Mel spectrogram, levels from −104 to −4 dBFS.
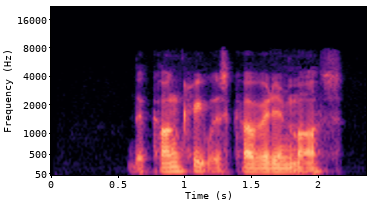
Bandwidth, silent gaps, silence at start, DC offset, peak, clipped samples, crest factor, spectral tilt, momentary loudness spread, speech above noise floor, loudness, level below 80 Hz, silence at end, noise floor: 7.6 kHz; none; 0.6 s; under 0.1%; -4 dBFS; under 0.1%; 20 dB; -5.5 dB/octave; 11 LU; 64 dB; -22 LUFS; -52 dBFS; 0.2 s; -86 dBFS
